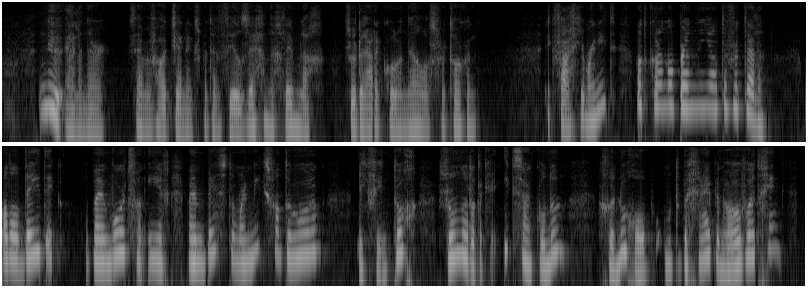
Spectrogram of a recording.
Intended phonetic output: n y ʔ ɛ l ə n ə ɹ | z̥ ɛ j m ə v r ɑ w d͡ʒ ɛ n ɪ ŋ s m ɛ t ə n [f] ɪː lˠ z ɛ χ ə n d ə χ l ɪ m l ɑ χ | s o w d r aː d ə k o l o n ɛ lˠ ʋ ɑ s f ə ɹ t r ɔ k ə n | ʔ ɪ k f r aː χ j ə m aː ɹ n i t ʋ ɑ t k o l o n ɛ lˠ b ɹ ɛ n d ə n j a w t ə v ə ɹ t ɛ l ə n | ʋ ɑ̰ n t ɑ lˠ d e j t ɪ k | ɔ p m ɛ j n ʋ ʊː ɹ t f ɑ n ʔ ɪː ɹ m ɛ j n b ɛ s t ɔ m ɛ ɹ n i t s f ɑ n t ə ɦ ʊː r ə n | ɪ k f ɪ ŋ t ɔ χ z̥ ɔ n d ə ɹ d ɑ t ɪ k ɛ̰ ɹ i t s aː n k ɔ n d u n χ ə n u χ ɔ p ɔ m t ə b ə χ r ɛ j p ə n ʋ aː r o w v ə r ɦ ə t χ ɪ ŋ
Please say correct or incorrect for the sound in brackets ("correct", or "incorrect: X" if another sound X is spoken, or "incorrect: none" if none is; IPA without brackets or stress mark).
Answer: incorrect: v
